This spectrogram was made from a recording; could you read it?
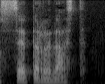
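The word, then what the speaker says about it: Þetta reddast: pero que se puede traducir algo así como la pronunciación como Sættaredast.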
